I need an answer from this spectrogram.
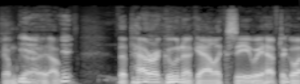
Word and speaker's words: Paragonah: paragona Utah where's paragona it's spelled like paragona but it's said paragona apparently that's what I've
